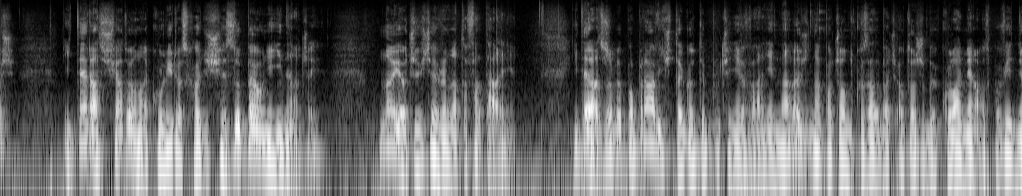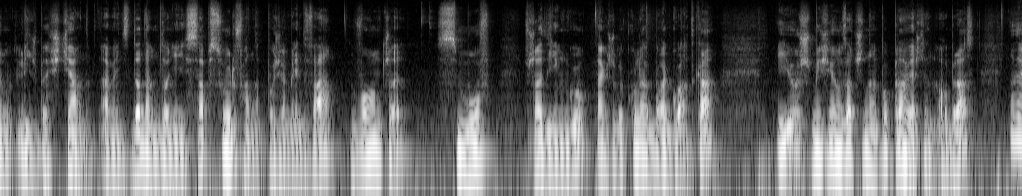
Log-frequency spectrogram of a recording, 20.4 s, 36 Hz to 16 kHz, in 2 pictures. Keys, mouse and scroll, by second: 7.3 Escape, 8.0 right click, 9.8 ctrl+2, 14.3 click.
